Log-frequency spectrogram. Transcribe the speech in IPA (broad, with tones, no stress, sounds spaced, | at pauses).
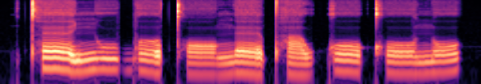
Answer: t̪ʰ ɛː˥˨ ɲ uː˧ b ɤː˧˩ t̪ʰ ɔː˩ ŋ ɛː˧˩ pʰ a˩˧ w k oː˥˨ kʰ oː˧ n o˧˥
